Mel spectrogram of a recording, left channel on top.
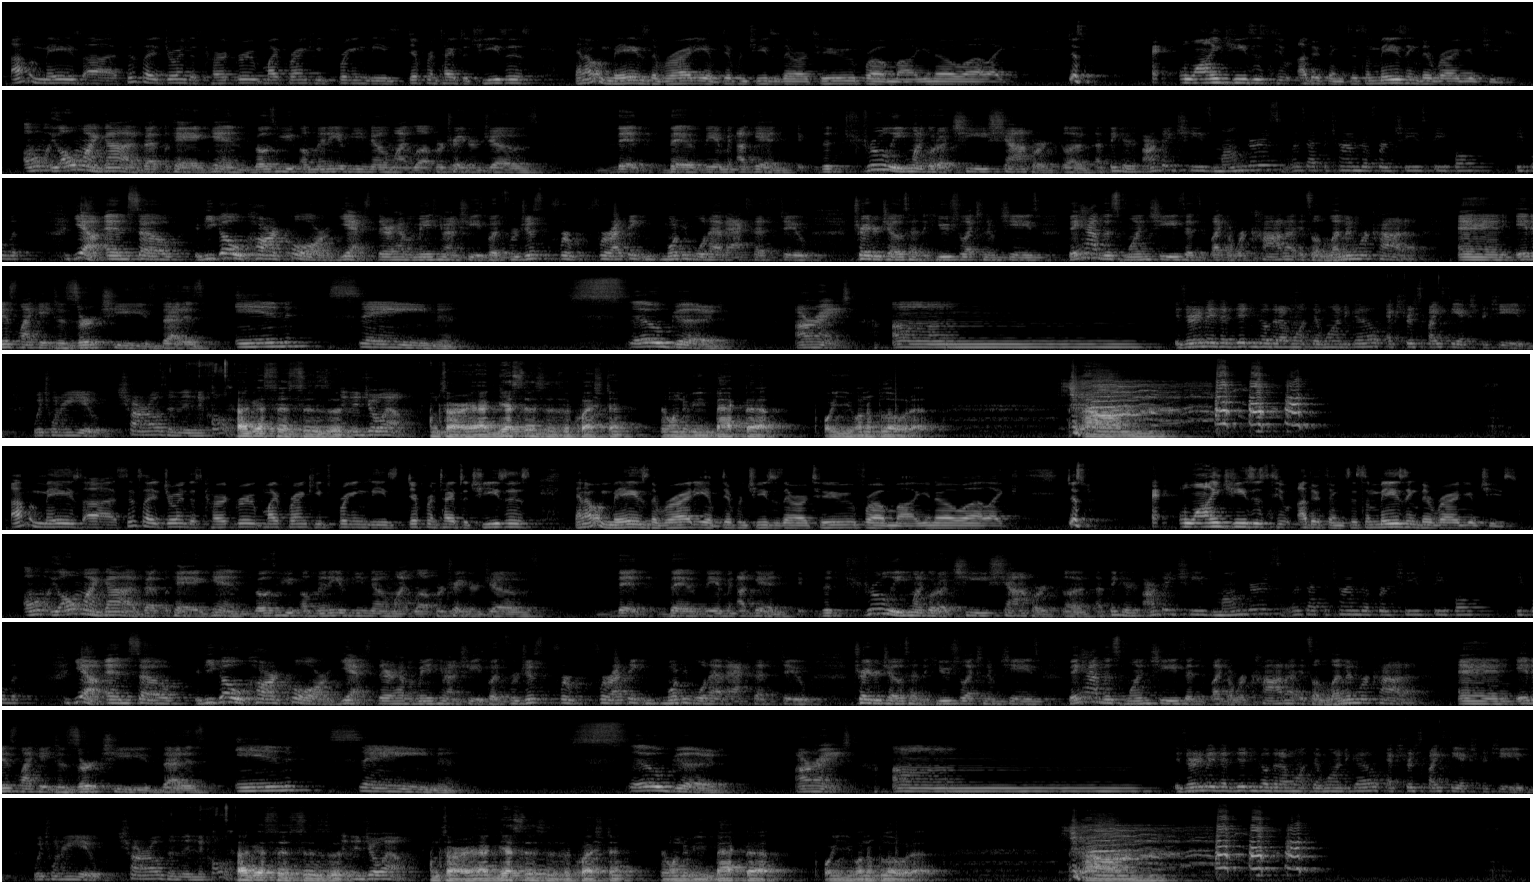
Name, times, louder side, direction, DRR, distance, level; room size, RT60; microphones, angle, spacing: voice 1, 0.1-10.8 11.5-15.1, right 2 dB, 70° right, 0.9 m, -37 dB
voice 2, 15.5-20.7 21.2-23.1 23.4-30.0 30.4-30.8 31.1-47.9 48.3-48.9 49.2-50.5 51.6-53.2 53.9-57.4 57.7-63.6 64.6-65.3 71.8-74.4, left 1 dB, 40° left, 3.7 m, -39 dB
voice 3, 63.6-64.7 65.5-67.5 67.8-68.9 69.5-70.5 72.0-72.7, equal, 80° left, 3.6 m, -30 dB
24.0 x 16.5 x 2.7 m
head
